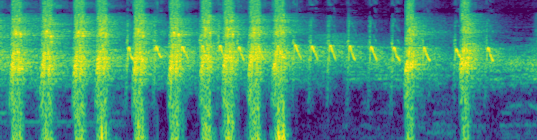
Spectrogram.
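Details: Grey-cheeked bulbul in vigorous song with the song style called tembakan and besetan, sung fast and dense: a run of harsh, buzzy, clipped notes, about five per second, then scattered chirps and two late sharp notes.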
